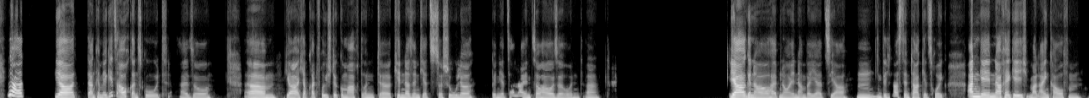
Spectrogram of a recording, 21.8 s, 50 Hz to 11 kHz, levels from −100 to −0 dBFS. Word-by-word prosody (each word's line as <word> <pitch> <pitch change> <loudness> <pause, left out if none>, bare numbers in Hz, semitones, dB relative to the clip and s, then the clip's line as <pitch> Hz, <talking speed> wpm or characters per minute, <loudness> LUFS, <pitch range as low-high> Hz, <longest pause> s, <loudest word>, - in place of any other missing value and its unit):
Ja. 375 -8 +8 0.7
Ja 240 -2 +8 0.2
danke, 220 -1 -2
mir 220 +1 -3
geht's 345 +5 -5
auch 250 +3 +2
ganz 190 -3 -5
gut. 195 +3 -7 0.2
Also, 195 -1 -8 0.7
ähm, 200 -4 +3
ja, 210 +1 +2
ich 210 -2 -5
habe 200 0 -4
gerade 195 -2 -6
Frühstück 210 +1 -5
gemacht 200 -1 -5
und, 195 -2 -7
äh, 185 0 -3
Kinder 205 -1 -1
sind 195 +1 -5
jetzt 190 -2 -6
zur 180 - -6
Schule, 205 -1 -3 0.4
bin 185 - -6
jetzt 185 0 -9
allein 185 +2 -5
zu 200 -2 -4
Hause 190 0 -3
und, 175 +1 -9
äh 185 -3 -6 2.6
Ja, 245 +2 +10
genau, 200 -4 0
08:30 200 -2 -4
haben 195 -1 -6
wir - - -6
jetzt, 95 0 -7
ja. 85 0 -6 0.2
Mhm, 200 +3 -1
und 200 -2 -4
ich 180 -3 -4
lasse 180 -3 -5
den 195 -3 -4
Tag 185 -3 -3
jetzt - - -8
ruhig 185 0 -5 0.4
angehen, 260 -3 +7
nachher 220 -1 +3
gehe 205 0 +3
ich 205 +3 -4
mal 175 -5 -3
einkaufen. 195 -2 -5
200 Hz, 140 wpm, -22 LUFS, 190-215 Hz, 2.6 s, Ja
